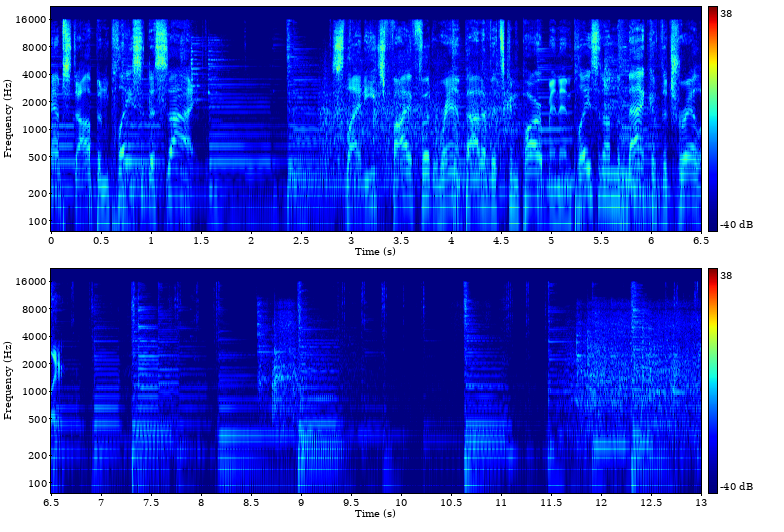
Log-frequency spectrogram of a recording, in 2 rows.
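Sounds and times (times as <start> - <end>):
strummed acoustic guitar: 0.0 - 13.0.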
